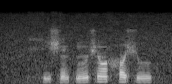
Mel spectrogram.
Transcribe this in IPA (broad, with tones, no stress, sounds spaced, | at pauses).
h i˨ ʃ ɛ̃˨ k͡p ũ˨˦ ʃ ɔ̃˦ h ɔ˦ ʃ u˧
